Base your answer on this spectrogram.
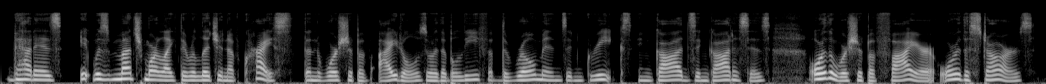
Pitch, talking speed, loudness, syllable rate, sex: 195 Hz, 205 wpm, -19 LUFS, 4.8 syllables/s, female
